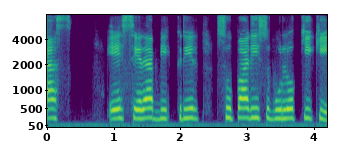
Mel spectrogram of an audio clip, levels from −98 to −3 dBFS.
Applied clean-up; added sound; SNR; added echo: neural diffusion model UNIVERSE++.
